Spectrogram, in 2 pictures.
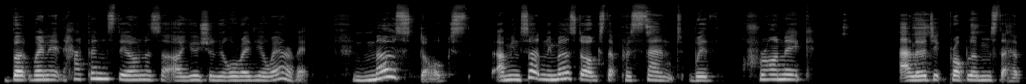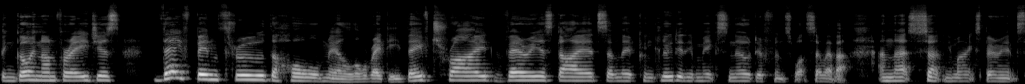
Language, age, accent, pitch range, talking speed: English, 50-69, British, 170-220 Hz, 165 wpm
